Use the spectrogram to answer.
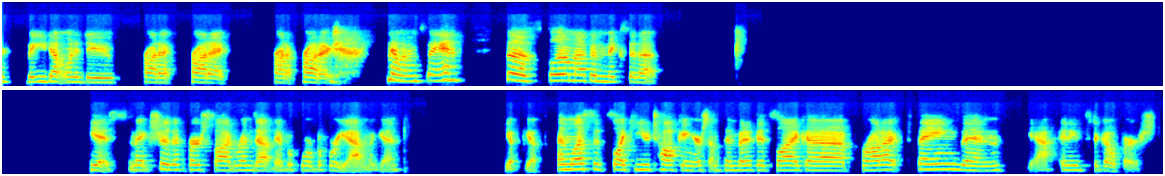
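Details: Adult woman speaking; normal voice.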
